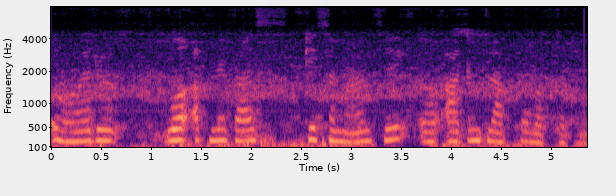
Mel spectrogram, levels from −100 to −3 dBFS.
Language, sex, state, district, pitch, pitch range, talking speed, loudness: Hindi, female, Uttar Pradesh, Ghazipur, 215 Hz, 195-225 Hz, 170 wpm, -30 LUFS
